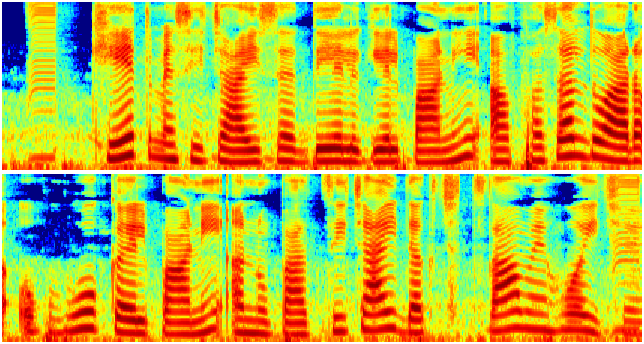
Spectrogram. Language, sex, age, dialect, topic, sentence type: Maithili, female, 18-24, Eastern / Thethi, agriculture, statement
